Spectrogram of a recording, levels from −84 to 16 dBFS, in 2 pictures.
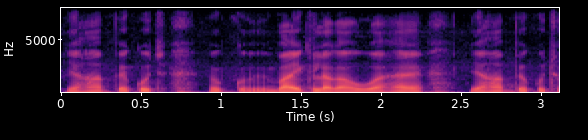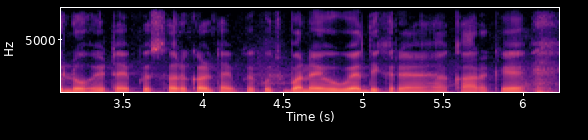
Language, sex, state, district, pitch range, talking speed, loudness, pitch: Hindi, male, Jharkhand, Garhwa, 115-120 Hz, 230 wpm, -21 LUFS, 115 Hz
